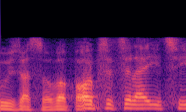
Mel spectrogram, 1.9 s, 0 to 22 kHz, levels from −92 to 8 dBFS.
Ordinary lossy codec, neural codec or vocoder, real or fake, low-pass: AAC, 48 kbps; codec, 16 kHz in and 24 kHz out, 0.4 kbps, LongCat-Audio-Codec, fine tuned four codebook decoder; fake; 5.4 kHz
